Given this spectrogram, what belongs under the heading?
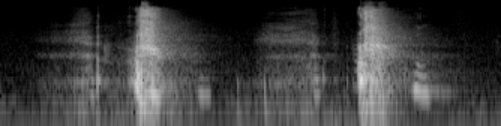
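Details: Two forceful sneezes from a female, each with a short in-breath before the burst, deliberately brought on by chhinkni nasal irritant powder.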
